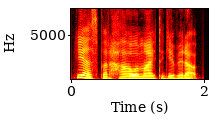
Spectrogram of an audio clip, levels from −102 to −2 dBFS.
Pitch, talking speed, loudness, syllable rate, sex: 190 Hz, 260 wpm, -18 LUFS, 5.0 syllables/s, female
